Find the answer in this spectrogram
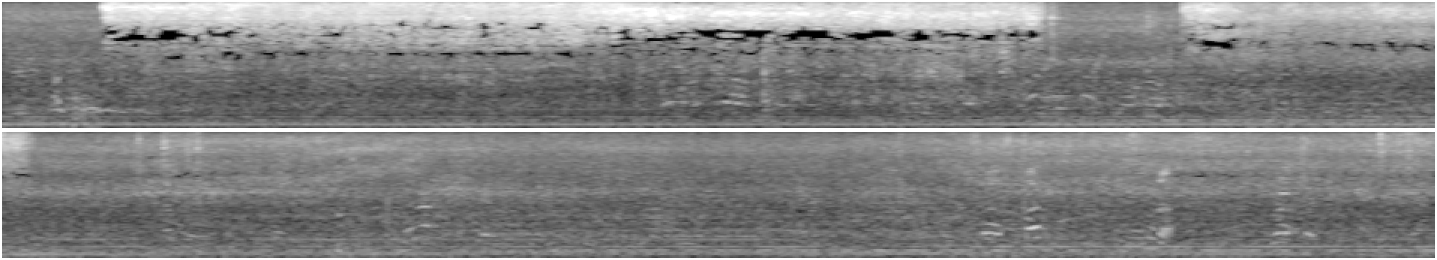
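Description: A long high hiss like a spray or air jet, lasting about seven seconds and then again for about two seconds, over a steady low hum of running machinery.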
